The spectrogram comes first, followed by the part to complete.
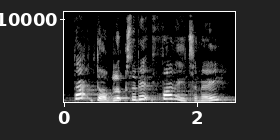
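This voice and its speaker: Squeaky and extremely high, a woman's put-on character voice swings very widely in pitch. She keeps a moderate pace. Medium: read story. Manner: gentle, playful storybook voice.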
